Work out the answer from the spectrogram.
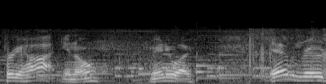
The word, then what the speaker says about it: Evinrude: I think that's pretty hot you know anyway Evan rude Evan rude Evan rude it's Evan r motor I'm going to say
